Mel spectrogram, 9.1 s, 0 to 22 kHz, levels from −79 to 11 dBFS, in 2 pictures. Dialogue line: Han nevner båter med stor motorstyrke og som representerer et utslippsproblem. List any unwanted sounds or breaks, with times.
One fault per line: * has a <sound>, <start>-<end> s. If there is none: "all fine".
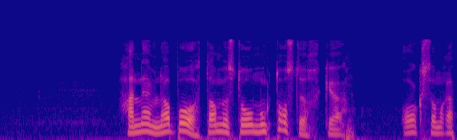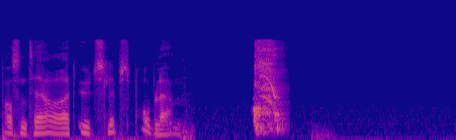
* has a cough, 7.1-7.5 s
